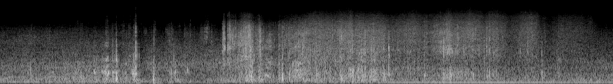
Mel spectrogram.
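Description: Plastic bags and cardboard rustle and crinkle as a hand digs through trash.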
